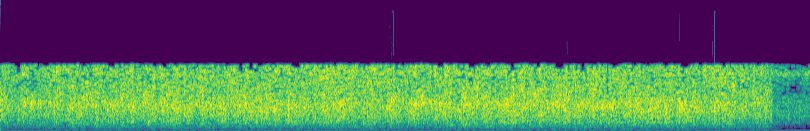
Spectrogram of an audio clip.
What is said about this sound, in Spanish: Un aplauso, por favor, un aplauso.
